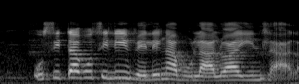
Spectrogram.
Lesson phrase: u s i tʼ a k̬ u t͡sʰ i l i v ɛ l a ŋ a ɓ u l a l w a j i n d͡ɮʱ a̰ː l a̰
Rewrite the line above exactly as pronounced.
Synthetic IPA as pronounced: u s i tʼ a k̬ u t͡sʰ i l i v ɛ l i ŋ a ɓ u l a l w a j i n d͡ɮʱ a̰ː l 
